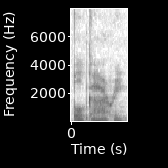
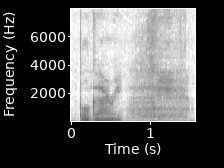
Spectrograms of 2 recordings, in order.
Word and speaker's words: Bulgari: think this is pronounced Bulgari that's like the Latin V is pronounced like a u Bulgari uh so the difference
